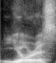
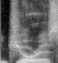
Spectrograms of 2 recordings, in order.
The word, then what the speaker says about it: Joris: uh dutch is uh joris damon or possibly jorus it looks like boris but spelled with a j i'm going with joris uh joris damon who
